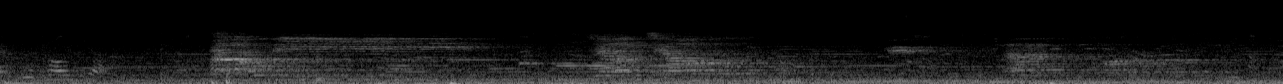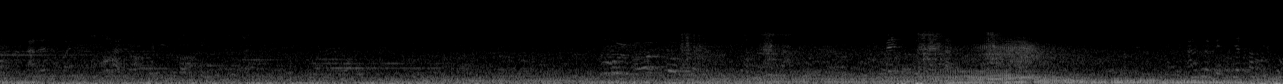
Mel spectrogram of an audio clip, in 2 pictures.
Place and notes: Zhongshan N. Rd., Taipei City - Waiting for a moment before being expelled
Nonviolence, Occupation traffic arteries, Protest against nuclear power, The police are ready to expel the people assembled and Students, Thousands of police surrounded the people, Students sang songs, Waiting for a moment before being expelled
Sony PCM D50+ Soundman OKM II
Zhōngxiào West Rd, 41號米迪卡數位有限公司, 28 April 2014, 03:26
